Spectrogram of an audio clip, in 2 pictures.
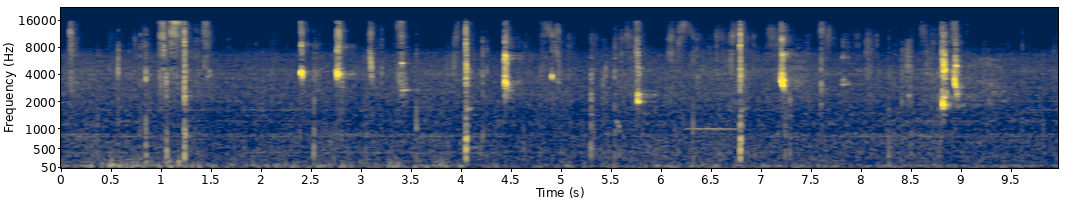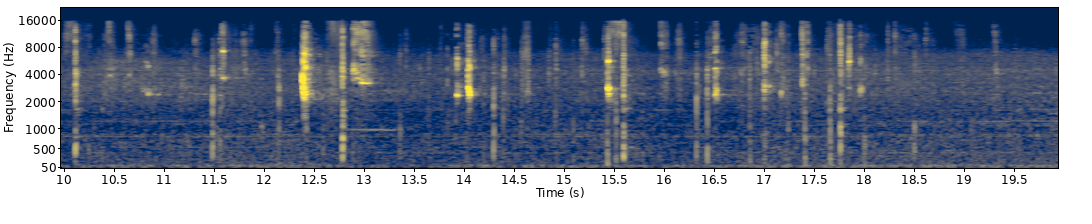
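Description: Tennis balls struck by racquets and bouncing on a hard court: irregular sharp pops, a few each second, over a steady low rumble.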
